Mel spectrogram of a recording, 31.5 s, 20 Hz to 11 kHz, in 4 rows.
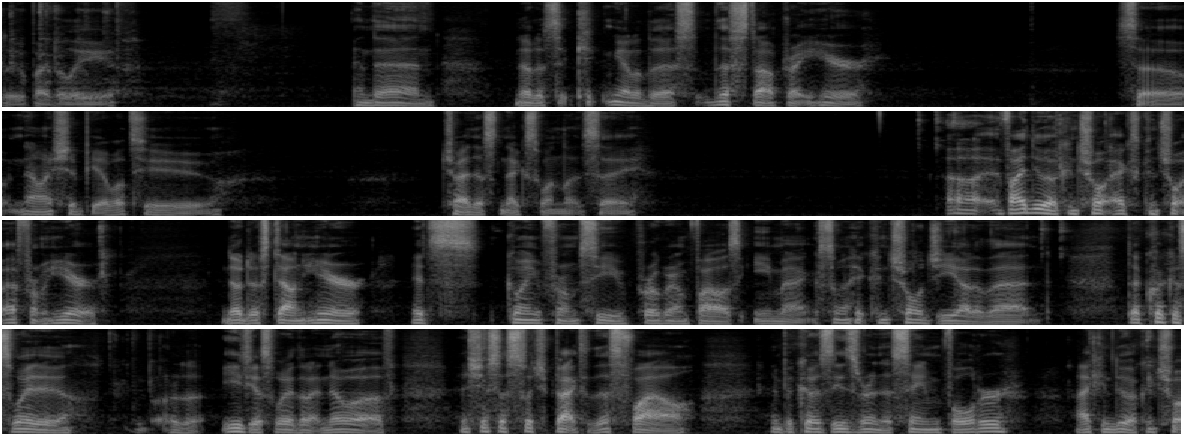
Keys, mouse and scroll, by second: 0.5 Return, 16.2 ctrl+f, 21.7 ctrl+g.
